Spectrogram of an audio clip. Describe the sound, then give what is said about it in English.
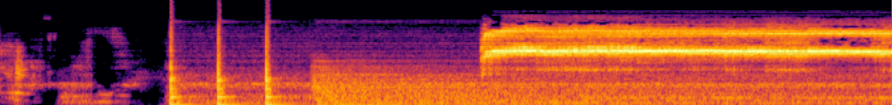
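A woman leaning out of a window knocks three sharp times on the window glass in quick succession, followed by a steady background hiss and a high, continuous cricket-like trill. “This person who looked exactly like Anna approached the window, leaned out, and then knocked on the glass.”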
